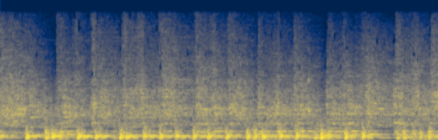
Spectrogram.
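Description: Chinese lion dance percussion: a large drum beaten in a rapid, steady beat with clashing cymbals ringing over it.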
